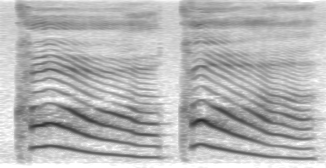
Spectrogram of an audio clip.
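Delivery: high, loud crow caws; screaming crow. A narrator's reading. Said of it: "screamed a dark message".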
